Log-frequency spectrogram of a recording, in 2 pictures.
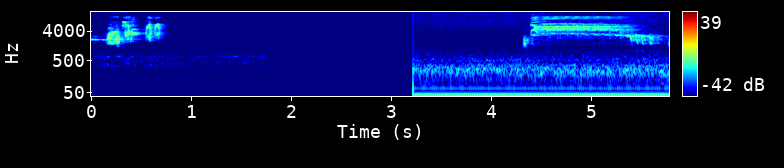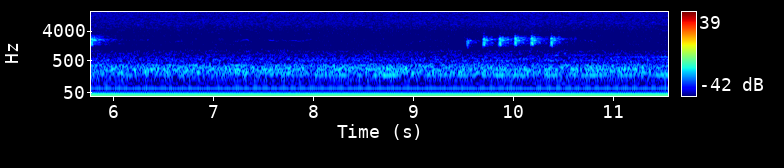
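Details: Common blackbird (Turdus merula) singing brief phrases: a fluty note running into a high, squeaky twitter, then a short rapid trill, over heavy low wind rumble.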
